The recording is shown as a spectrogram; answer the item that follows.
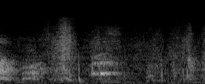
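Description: A person's soft, short whimpering sounds, several in quick succession.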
